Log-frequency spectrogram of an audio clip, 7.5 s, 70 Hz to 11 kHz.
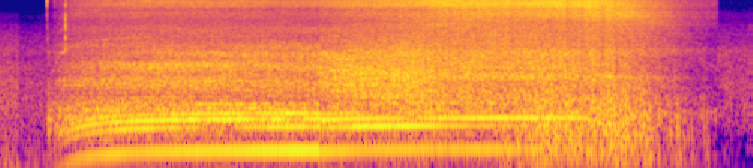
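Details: Bosch Rotak 32R electric lawn mower after a cut cable was repaired with an IP68 waterproof junction box connector: motor spins up to a steady, even hum and winds down cleanly, no grinding; normal running.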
